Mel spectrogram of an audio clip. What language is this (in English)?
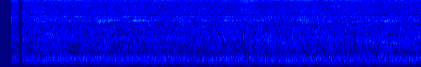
Mari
